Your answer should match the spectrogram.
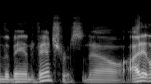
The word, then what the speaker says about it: Ventress: The band's name derives from Ventruss, Louisiana. Now, Ventruss, Louisiana is spelled Ventress.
